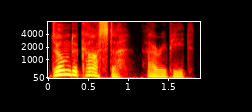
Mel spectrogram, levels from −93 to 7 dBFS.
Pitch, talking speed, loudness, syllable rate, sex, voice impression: 145 Hz, 125 wpm, -18 LUFS, 4.4 syllables/s, male, very masculine, very adult-like, slightly old, thick, slightly tensed, slightly weak, slightly bright, soft, clear, slightly fluent, slightly raspy, slightly cool, intellectual, refreshing, sincere, calm, slightly friendly, reassuring, slightly unique, slightly elegant, wild, slightly sweet, lively, kind, intense, slightly light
